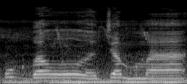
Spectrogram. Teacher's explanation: Cara membacanya ialah dengan menyamarkan huruf N yang terdapat pada nun mati tanwin tadi itu di antara huruf N dan NG. Jadi tidak condong ke NG, tidak condong juga ke N, melainkan berada di tengah-tengahnya atau di antaranya. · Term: awsat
